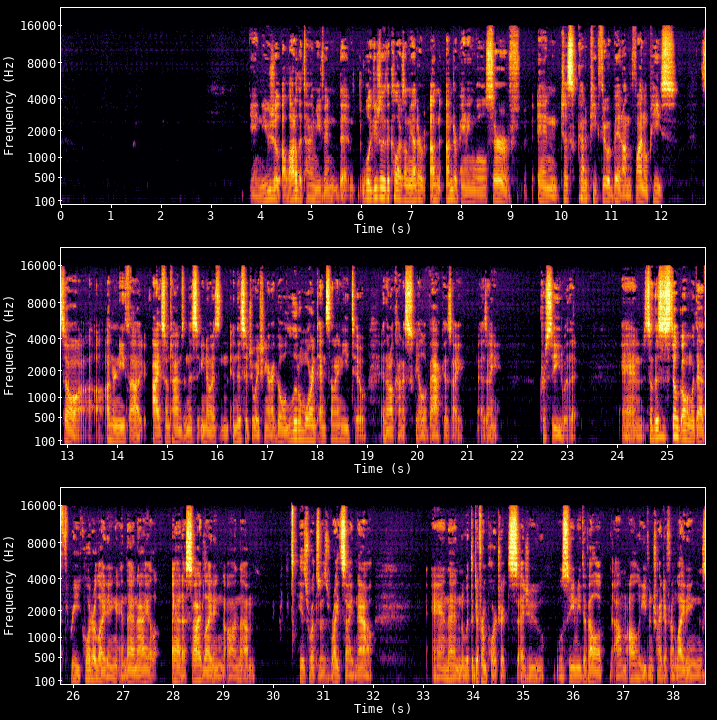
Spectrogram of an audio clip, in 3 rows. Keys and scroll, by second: 5.6 super+z, 10.1 super+z, 10.8 super+z, 36.9 super+z.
